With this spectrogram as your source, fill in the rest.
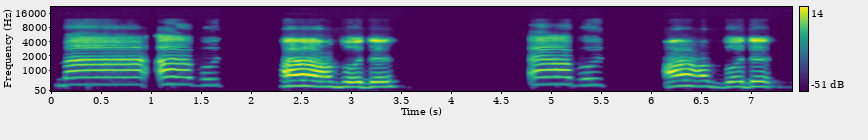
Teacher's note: दाल की आवाज टकरा कर वापस आएगी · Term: कलकला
